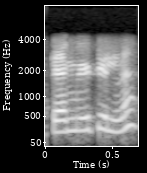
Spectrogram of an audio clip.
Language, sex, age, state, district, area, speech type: Marathi, female, 45-60, Maharashtra, Nanded, rural, conversation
